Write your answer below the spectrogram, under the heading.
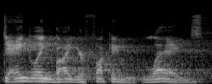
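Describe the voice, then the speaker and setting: A man's voice: medium pitch, a little slow, sharp tone. Rambling man in an echoey garage. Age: 30s. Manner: rambling, swears often, laughs between sentences. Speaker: livestream host reading chat. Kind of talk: casual live-stream chat. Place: home garage, alone by a car lift. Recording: echoey garage with faint background noise.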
